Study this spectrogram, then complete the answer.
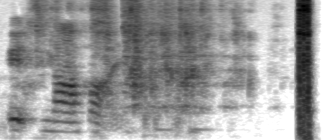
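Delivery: drawn-out insistence. Real, not acted. Friend insists he isn't fine.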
